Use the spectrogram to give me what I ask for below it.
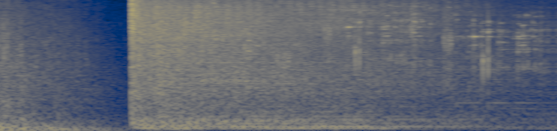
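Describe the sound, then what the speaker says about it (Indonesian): A sudden loud blast tears open access to a water tunnel beneath a bank, preceded by a brief quieter stretch, then a heavy booming roar that slowly decays over several seconds. "Mereka meledakkan akses menuju saluran air di bawah bank"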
